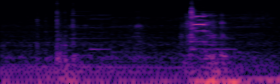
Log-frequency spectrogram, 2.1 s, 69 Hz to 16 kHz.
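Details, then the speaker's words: 2020-2022 Ford Explorer police vehicle, rear, pulling away after shifting park to drive; single sharp metallic ting with dull thump amid suspension grunting, rear CV axle splines binding then letting go; fix planned without replacing CV axles. "there was a pop show you real quick there was there was nice ting there it was again nice little tap another tap"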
